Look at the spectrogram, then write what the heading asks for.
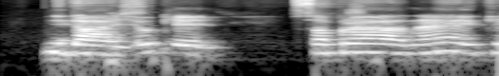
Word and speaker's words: Ndiaye: Só para contextualizar, vocês estão falando, né, do ministro da Educação, o Pape, eu não sei pronunciar, Ndiaye? Ndiaye, ok.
